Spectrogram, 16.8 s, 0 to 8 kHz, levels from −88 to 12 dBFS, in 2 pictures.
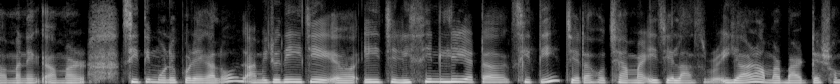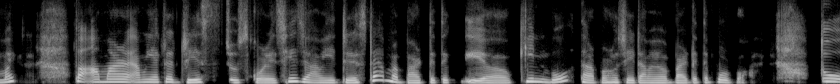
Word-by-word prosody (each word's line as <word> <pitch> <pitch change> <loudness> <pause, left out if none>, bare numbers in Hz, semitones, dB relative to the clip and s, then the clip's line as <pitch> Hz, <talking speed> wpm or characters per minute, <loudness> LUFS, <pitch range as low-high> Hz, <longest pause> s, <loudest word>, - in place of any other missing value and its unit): মানে 175 0 -1 0.2
আমার 180 0 -2 0.5
স্মৃতি 240 -2 +2
মনে 205 -1 +1
পড়ে 185 -3 +3
গেল। 165 0 0 0.3
আমি 200 0 -1
যদি 225 +1 +4
এই - - +4
যে 240 - +5 0.2
অ্যা 190 -1 +2 0.2
এই 225 - +5
যে 230 - +2
রিসেন্টলি 255 +3 +4
একটা 110 - -2 0.3
স্মৃতি 230 0 -1 0.2
যেটা 205 -1 0
হচ্ছে 200 +1 -6
আমার 195 0 -1
এই - - +3
যে 195 - +3
লাস্ট 180 +2 -7 0.3
ইয়ার 200 +2 +2
আমার 190 -3 -1
বার্থডে 180 +1 -2
এর - - -9
সময়। 225 +8 0 0.6
তো - - +3 0.2
আমার 250 +1 +2 0.2
আমি 230 +1 -2
একটা 245 +1 0
ড্রেস 220 +2 +3 0.2
চুজ 205 -2 -1
করেছি 175 +8 0
যে 245 - +3
আমি 200 0 -2
এই - - -7
ড্রেস 200 0 +2
টা 385 - +4
আমার 290 - +2
বার্থডে 185 +1 -1
তে 205 - +2 0.3
ইয়া 180 0 +3 0.3
কিনব। 270 -6 +2 0.3
তারপর 205 -2 0
হচ্ছে 210 -1 -2
ওইটা 195 0 0
আমি 190 - -1
আমার 180 0 -1
বার্থডেতে 180 +2 -1
পড়বো। 205 -4 -1 0.8
তো 290 - +1
205 Hz, 185 wpm, -18 LUFS, 185-230 Hz, 0.8 s, যে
